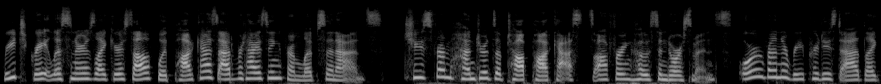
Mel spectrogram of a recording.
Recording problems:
none

